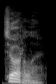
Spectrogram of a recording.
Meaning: feminine singular past indicative imperfective of тере́ть (terétʹ)
- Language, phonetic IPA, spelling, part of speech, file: Russian, [ˈtʲɵrɫə], тёрла, verb, Ru-тёрла.ogg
